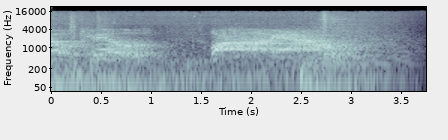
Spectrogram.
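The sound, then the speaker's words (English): A loud, sustained human yell bursts in suddenly, rising and holding strong for about two seconds before trailing off, with a rougher shouted voice underneath at the start. “I know that your yell is very loud and can shake the walls, but your yell ain't got shit on my yell.”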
